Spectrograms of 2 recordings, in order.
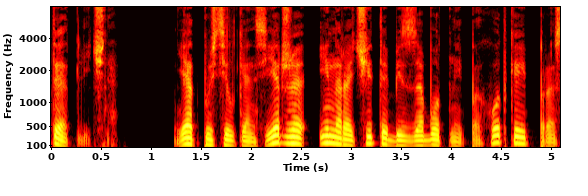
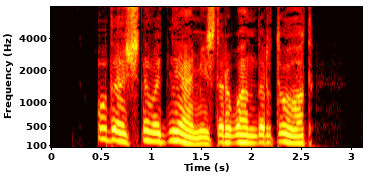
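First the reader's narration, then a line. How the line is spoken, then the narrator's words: Hoarse croak. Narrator (Russian): прохрипел консьерж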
